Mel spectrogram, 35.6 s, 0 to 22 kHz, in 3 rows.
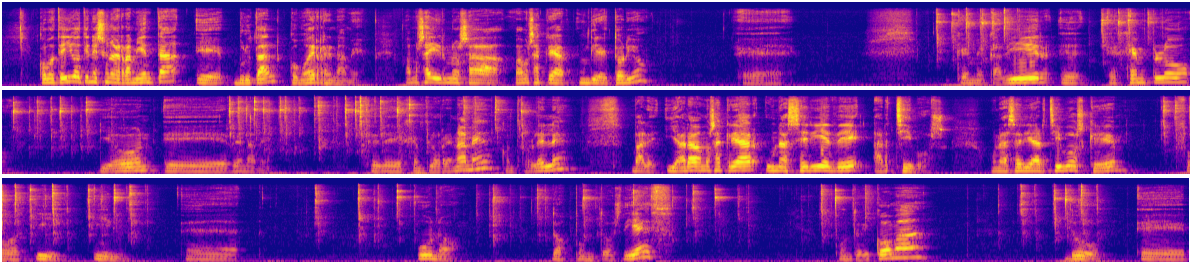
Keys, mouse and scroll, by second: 9.1-16.1 typing, 16.5 Return, 17.1 ctrl+l, 23.2-25.3 typing, 27.3-27.7 typing, 28.8-30.8 typing, 32.1 typing, 33.9-34.9 typing.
